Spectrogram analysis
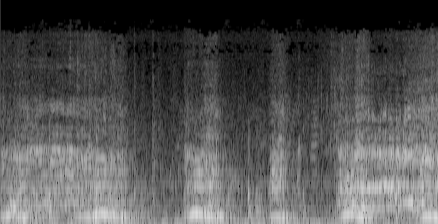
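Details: Captive lions on the Kilimanjaro Safaris in Animal Kingdom, Disney World, give a series of short, low, arched roar grunts spaced roughly a second apart, partly masked by a rough vehicle rumble and background noise.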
